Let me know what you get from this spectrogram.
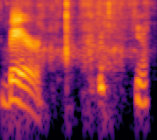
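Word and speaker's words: Bexar: called bear uh but it's spelled b x a r so a lot of people say bear but it's bear I keep okay this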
